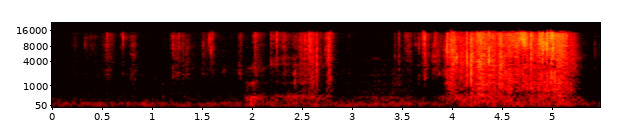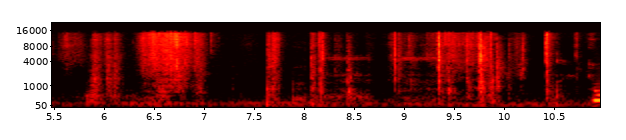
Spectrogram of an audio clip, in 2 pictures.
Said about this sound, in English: If I can peel this off here.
